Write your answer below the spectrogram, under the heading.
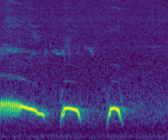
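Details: Lure spotted dove cooing in the standard 'son' voice: a long, slowly falling mellow coo followed by two short, evenly spaced arched coos, clear against a quiet background.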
